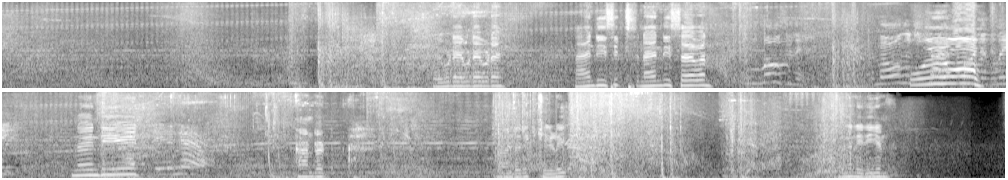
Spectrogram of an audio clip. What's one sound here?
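Loud game effects whoosh and rumble.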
